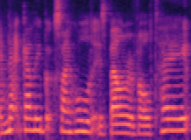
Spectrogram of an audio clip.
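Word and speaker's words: Belle Révolte: The last of my NetGalley books I hauled is Belle Revolte, or Belle Revolt. There's no accent on the end of that. Maybe I've been saying that wrong.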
